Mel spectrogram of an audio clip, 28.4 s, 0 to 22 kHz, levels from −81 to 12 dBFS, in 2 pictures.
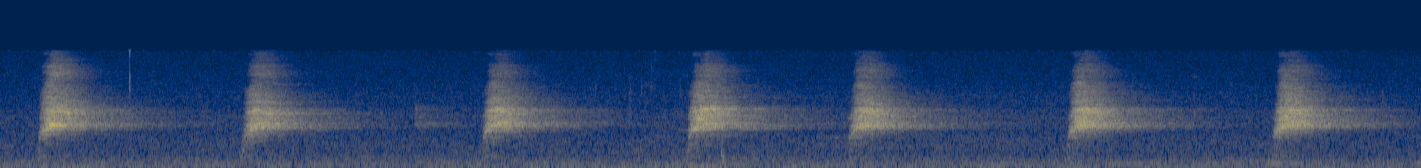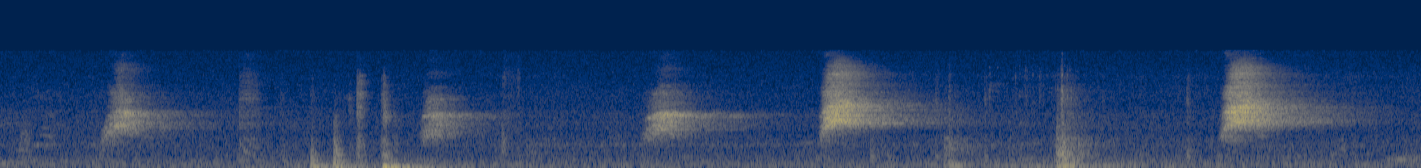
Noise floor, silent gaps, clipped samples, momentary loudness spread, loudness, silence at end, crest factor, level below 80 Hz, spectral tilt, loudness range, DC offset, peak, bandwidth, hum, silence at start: -48 dBFS; none; under 0.1%; 27 LU; -20 LUFS; 0.15 s; 26 dB; -46 dBFS; -2.5 dB/octave; 15 LU; under 0.1%; 0 dBFS; 7.6 kHz; none; 0.4 s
